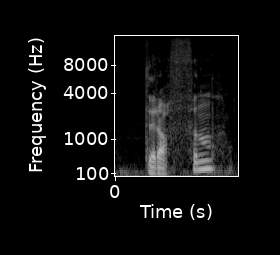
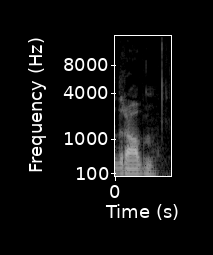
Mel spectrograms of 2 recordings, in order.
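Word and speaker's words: Drafn: Altså, det skrives... Draffen på en måte, men uttales Dravn.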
